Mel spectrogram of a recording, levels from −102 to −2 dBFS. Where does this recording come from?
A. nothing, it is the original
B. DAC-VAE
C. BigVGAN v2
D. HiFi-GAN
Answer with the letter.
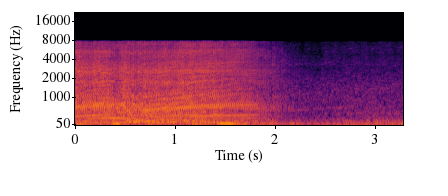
A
